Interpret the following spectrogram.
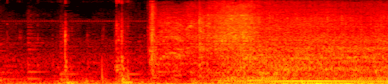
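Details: Car that would not start with a dead key-fob battery, after the coin cell was replaced. A few quiet clicks, then the engine catches after about a second and a half and settles into an even idle; a clean, normal start.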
